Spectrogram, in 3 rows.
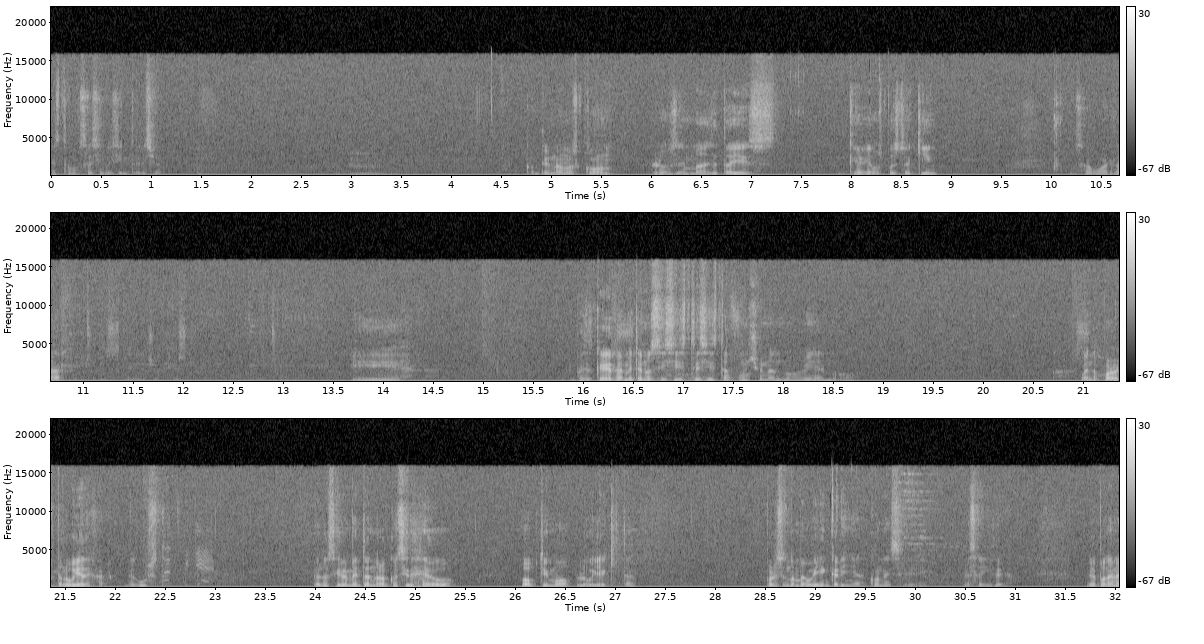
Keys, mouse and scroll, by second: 1.5 middle click, 1.8 middle click, 3.6 middle click, 4.3 middle click, 4.7 middle click, 7.3 click, 7.6 middle click, 8.1 click, 21.6 middle click, 22.2 middle click.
